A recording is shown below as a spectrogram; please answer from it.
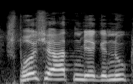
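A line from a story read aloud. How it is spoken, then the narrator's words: Shouting. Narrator (German): schreit er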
